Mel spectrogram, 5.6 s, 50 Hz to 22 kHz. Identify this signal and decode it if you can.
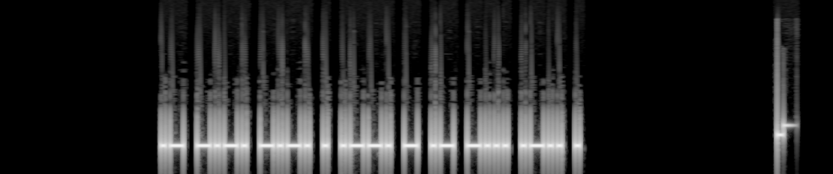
Morse code, heard as a keyed tone, about 40 wpm, 700 Hz. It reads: ACCEPTABLE
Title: Top 1501-1750 Words 40wpm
